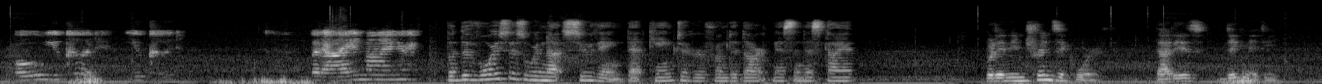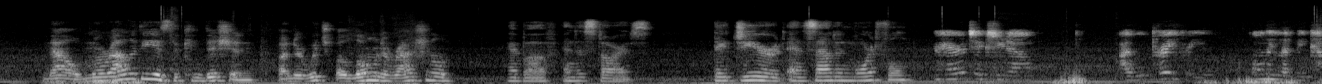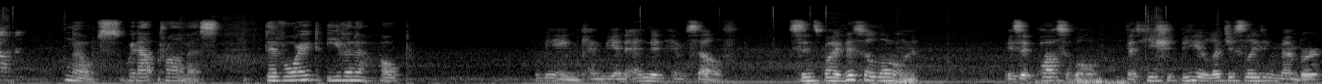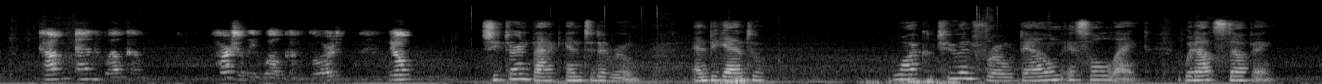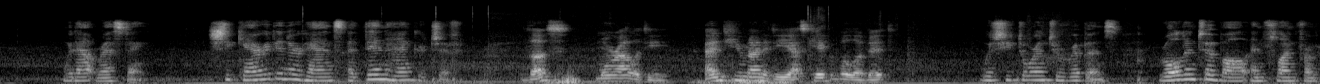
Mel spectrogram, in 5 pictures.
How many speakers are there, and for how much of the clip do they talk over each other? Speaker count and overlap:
3, no overlap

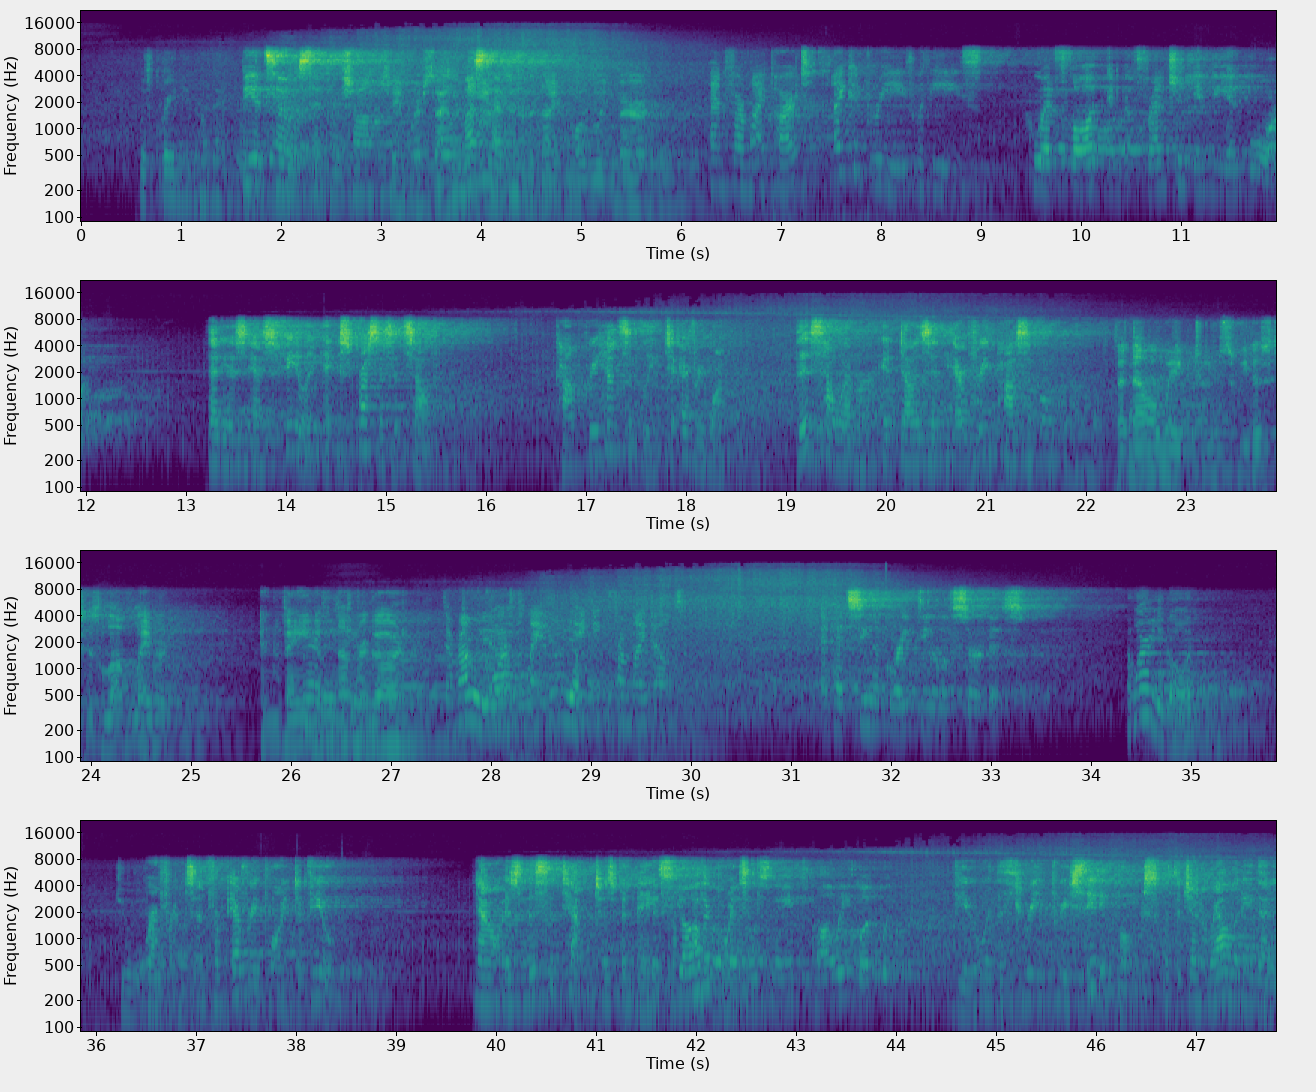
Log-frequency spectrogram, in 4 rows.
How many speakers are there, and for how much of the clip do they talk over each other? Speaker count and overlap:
6, about 19%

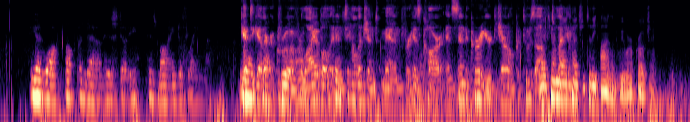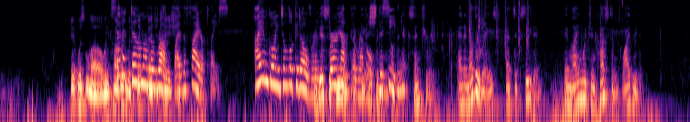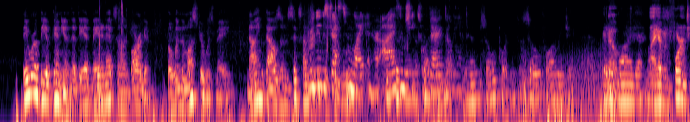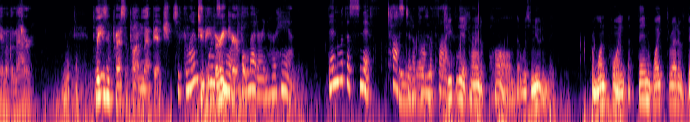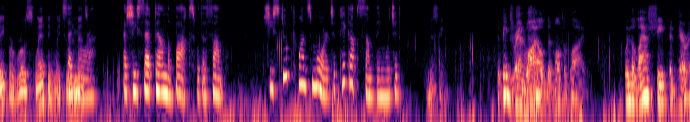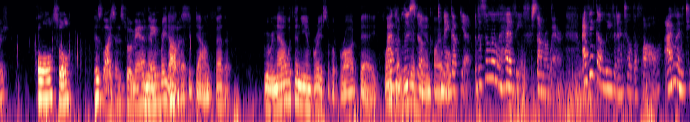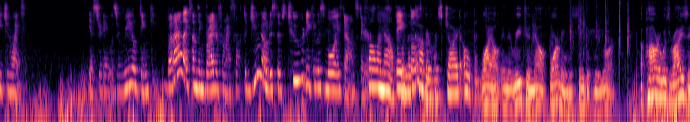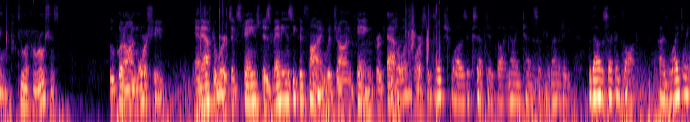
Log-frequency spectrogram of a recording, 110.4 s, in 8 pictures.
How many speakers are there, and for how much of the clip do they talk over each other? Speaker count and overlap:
7, about 20%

